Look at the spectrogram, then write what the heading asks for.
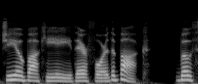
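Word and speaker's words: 거북: plus turtle or aach turtle in Korean is pronounced geobach therefore the bach both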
